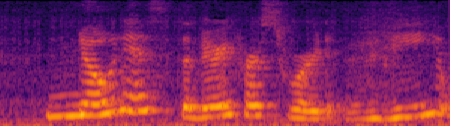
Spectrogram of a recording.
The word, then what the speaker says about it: wie: Notice the very first word, wie. We're going to say that W spelling like a V sound.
